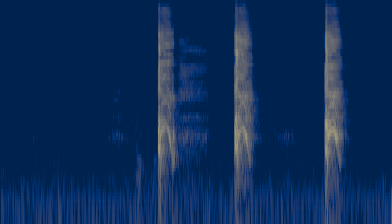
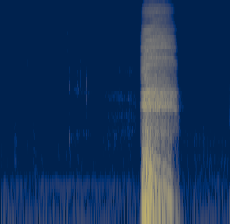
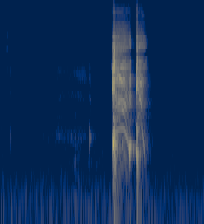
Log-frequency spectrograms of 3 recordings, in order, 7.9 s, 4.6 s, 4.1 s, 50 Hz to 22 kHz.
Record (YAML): three_cough_length: 7.9 s
three_cough_amplitude: 17343
three_cough_signal_mean_std_ratio: 0.23
exhalation_length: 4.6 s
exhalation_amplitude: 22317
exhalation_signal_mean_std_ratio: 0.28
cough_length: 4.1 s
cough_amplitude: 32768
cough_signal_mean_std_ratio: 0.21
survey_phase: beta (2021-08-13 to 2022-03-07)
age: 18-44
gender: Female
wearing_mask: 'No'
symptom_cough_any: true
symptom_runny_or_blocked_nose: true
symptom_headache: true
symptom_change_to_sense_of_smell_or_taste: true
symptom_other: true
symptom_onset: 2 days
smoker_status: Never smoked
respiratory_condition_asthma: false
respiratory_condition_other: false
recruitment_source: Test and Trace
submission_delay: 2 days
covid_test_result: Positive
covid_test_method: LAMP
